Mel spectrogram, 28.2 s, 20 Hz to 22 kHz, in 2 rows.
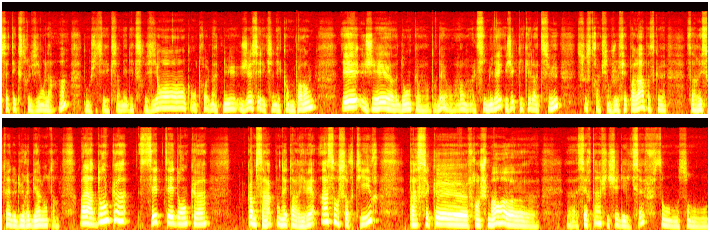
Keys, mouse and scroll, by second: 0.0 click, 0.5 space, 9.5 click, 15.8 click, 16.5 click, 16.9-17.7 typing, 17.4 click, 18.8 click, 20.2-23.7 drag, 24.3-25.7 drag.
